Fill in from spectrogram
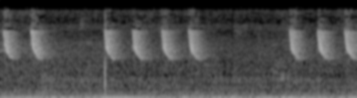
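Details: Garden bird in a mini food forest repeating quick, falling chirps in bursts of several, with a brief pause partway through, over a low background rumble.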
